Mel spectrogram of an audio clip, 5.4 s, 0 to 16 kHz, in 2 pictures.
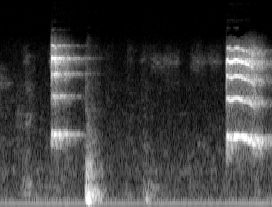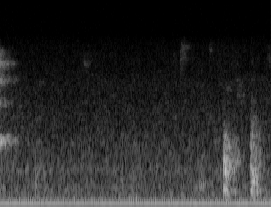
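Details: Westie puppies aged 47 days after an outdoor break give two high, clear yelps, the second longer and drawn out, with a low thump between them and faint scuffling afterwards.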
